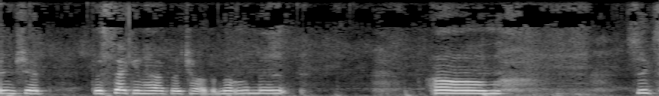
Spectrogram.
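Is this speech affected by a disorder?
Yes: cerebral palsy; tight muscles, increased muscle tone.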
